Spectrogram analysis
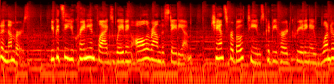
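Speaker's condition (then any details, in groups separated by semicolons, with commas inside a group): No condition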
